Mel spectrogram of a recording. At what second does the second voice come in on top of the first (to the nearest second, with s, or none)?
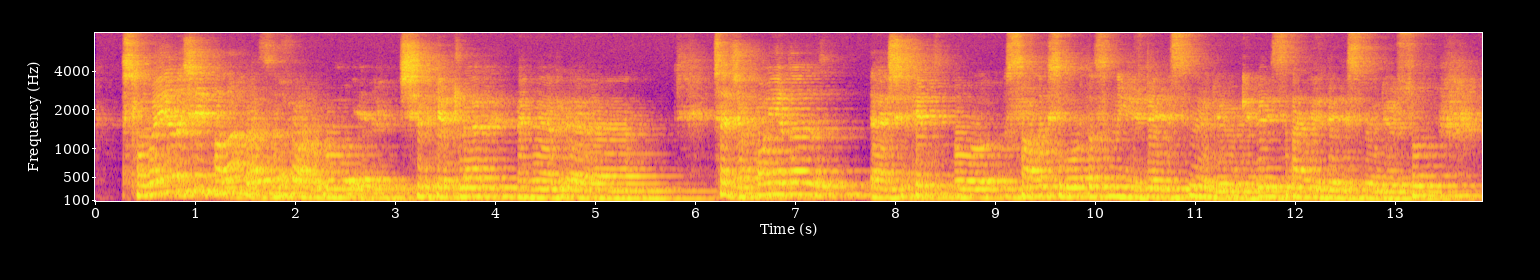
1 s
